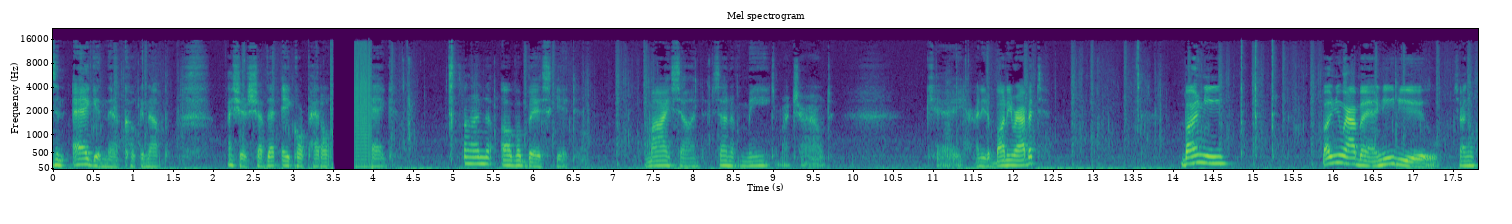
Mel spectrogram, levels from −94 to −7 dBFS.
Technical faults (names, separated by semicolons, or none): cable pulled and plugged in; compressed frames skipped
